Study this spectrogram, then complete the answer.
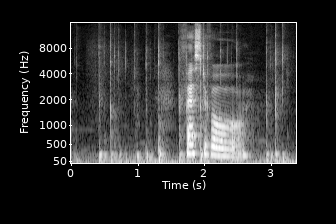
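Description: Quick bursts of clicky keystrokes on a computer keyboard come in uneven runs during a logo design session in Illustrator, close and soft, while a person speaks over the tapping.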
